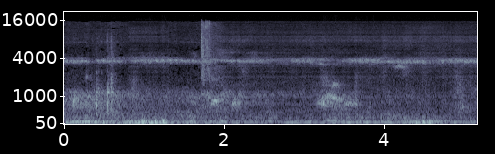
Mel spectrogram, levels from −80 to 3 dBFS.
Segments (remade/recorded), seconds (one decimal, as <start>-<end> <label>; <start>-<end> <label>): 0.0-0.8 recorded; 0.8-1.3 remade; 1.3-1.9 recorded; 1.9-5.2 remade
